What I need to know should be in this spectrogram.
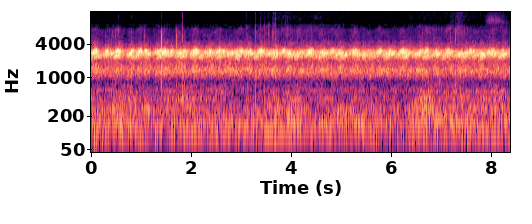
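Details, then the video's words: Frogs at night in Andong, South Korea, near Wolyeong Bridge and Hahoe Village, keep up a steady, dense ringing chorus of overlapping trills; scattered clicks and a low background rumble are also audible. "개구리. 바람소리 그리고 밤의 적막."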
